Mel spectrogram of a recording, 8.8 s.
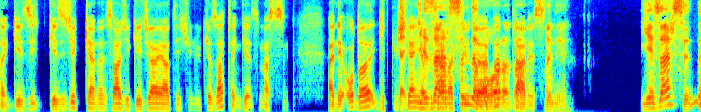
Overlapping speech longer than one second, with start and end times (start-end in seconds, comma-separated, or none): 5.0-6.9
